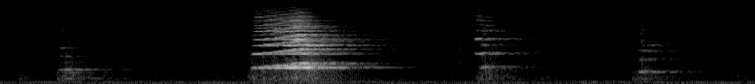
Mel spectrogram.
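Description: Orchestra of bayans and accordions playing four separate sustained chords with pauses between them. The second chord, about two and a half seconds in, is the loudest; it swells, then fades away in the hall's reverberation.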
